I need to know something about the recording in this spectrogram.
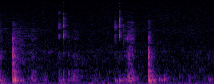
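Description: A few quiet computer mouse clicks, irregularly spaced.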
